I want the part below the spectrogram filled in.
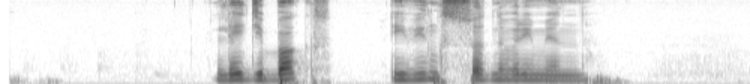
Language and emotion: Russian, neutral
